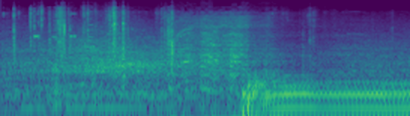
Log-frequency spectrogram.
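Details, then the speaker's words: Mitsubishi Evo after fitting intercooler piping and blow-off valve; mass air sensor had been only half plugged in (intake air temperature/mass codes), reseated and codes cleared: engine fires first crank and settles to a steady, even idle, sounding right. "That's better. That sounds more like it."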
